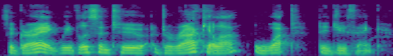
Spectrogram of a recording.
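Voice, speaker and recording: A woman in her sixties co-hosting a casual review chat on a video call, with halting phrasing. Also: a bass voice. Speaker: show co-host. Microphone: video call, wearing headphones.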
